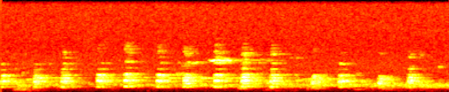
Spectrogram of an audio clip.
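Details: Southern Rambler and Golden Comet chicks keep up a continuous, evenly paced peeping, roughly two chirps a second, each short and bright, over a light background hiss.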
